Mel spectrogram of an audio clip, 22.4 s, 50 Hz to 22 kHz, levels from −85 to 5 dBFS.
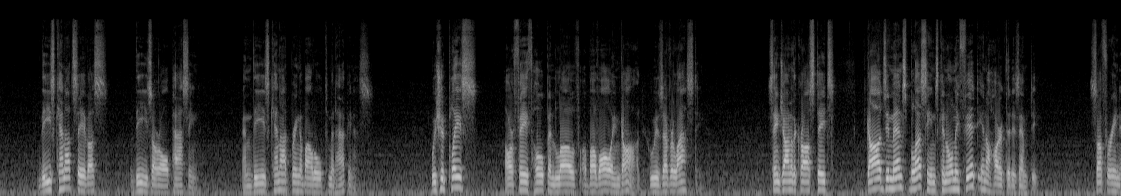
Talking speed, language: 130 wpm, English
